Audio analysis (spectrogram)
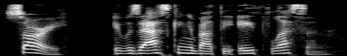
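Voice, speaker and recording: A man's voice: on the high side, big pitch swings, a little fast, no room sound. A man playing a weary, possessed fantasy hero. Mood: weary, frank. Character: exhausted, troubled man possessed by a dark entity.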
